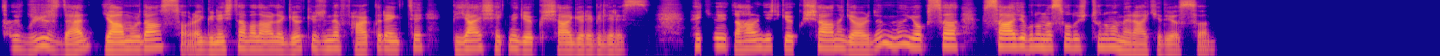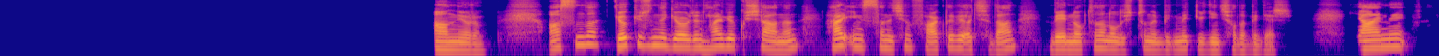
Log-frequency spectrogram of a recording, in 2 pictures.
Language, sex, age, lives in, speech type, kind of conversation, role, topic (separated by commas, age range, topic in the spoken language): Turkish, male, 30-34, Poland, read, expert-assistant, expert, Gökkuşağı nasıl oluşur?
